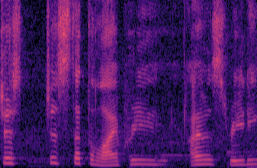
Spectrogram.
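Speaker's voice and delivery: very quiet, anxious, shy, halting, barely there. Reading a shy character's answer about the library: super shy, socially anxious voice. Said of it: "you should always sound super shy and socially anxious, barely talking".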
